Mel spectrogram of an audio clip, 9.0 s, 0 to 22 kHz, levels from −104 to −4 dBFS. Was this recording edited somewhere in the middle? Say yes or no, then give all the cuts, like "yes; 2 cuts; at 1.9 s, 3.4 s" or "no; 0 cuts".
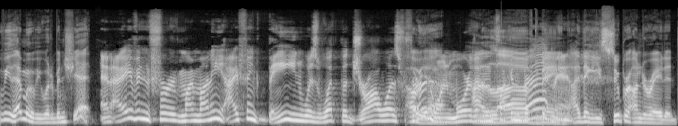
yes; 2 cuts; at 1.3 s, 5.4 s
